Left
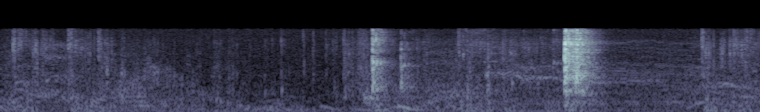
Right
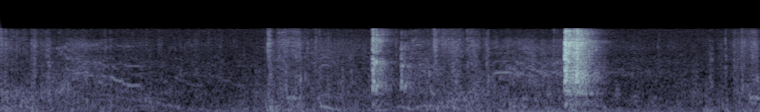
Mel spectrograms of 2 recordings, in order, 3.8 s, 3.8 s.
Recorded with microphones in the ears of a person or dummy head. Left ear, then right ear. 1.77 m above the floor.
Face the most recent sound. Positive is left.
turn(degrees=20)  # may be behind; listen again after turning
